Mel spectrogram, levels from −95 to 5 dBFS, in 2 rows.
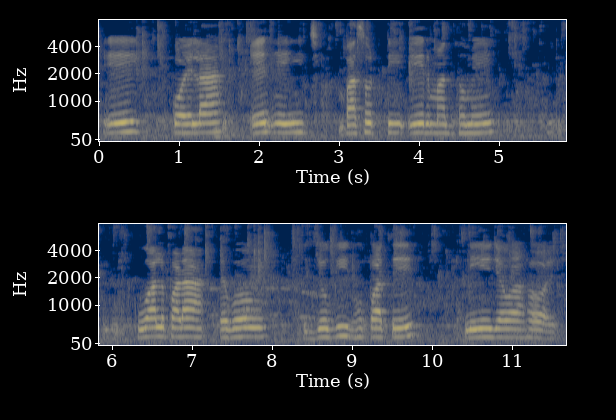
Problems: constant background noise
